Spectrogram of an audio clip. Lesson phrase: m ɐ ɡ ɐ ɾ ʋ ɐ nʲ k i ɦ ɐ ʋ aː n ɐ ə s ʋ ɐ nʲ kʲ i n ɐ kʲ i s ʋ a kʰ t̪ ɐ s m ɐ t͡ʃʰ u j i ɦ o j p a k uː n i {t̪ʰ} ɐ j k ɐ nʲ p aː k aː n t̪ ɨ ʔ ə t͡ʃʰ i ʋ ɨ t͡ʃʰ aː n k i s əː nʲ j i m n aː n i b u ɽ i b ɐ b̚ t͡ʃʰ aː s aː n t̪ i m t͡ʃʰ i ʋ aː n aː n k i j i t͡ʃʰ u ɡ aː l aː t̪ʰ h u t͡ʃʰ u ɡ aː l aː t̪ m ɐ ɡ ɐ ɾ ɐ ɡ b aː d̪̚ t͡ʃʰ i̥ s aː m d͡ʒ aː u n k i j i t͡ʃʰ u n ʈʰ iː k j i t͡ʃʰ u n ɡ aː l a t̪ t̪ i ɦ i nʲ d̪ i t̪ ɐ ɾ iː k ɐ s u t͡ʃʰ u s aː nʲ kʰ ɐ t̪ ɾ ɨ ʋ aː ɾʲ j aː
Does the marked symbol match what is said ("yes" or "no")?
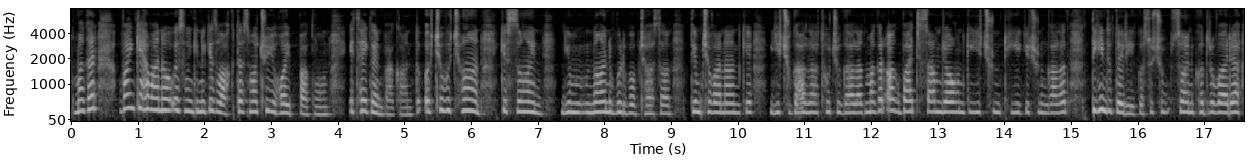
yes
